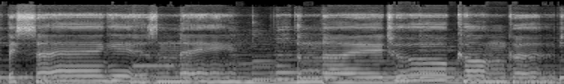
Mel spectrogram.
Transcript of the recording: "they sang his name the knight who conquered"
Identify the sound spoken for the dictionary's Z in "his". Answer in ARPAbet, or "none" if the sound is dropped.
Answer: Z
